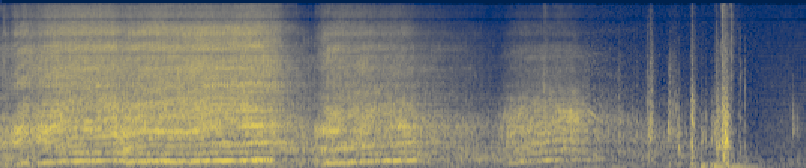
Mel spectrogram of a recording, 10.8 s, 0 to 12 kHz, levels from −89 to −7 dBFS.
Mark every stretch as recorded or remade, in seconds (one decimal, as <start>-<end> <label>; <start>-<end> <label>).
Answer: 0.0-7.8 remade; 7.8-10.1 recorded; 10.1-10.8 remade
